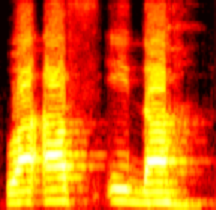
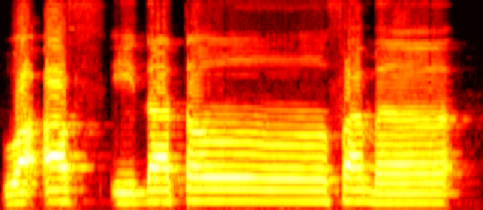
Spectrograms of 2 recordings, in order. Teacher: وقف کی صورت میں ہا پڑھا جائے گا اور واصل کی صورت میں تا پڑھا جائے گا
